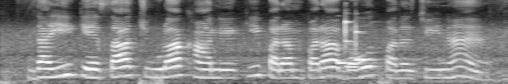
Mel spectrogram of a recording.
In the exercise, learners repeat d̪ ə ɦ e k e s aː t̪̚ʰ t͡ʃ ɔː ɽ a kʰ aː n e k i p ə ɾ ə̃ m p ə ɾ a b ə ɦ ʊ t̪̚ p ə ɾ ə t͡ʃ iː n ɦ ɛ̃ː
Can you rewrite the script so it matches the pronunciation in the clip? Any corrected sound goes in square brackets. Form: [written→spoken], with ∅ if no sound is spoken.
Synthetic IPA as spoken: d̪ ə ɦ [e→i] k e s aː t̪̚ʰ t͡ʃ [ɔː→uː] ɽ a kʰ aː n e k i p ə ɾ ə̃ m p ə ɾ a b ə ɦ ʊ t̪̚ p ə ɾ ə t͡ʃ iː n ɦ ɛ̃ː

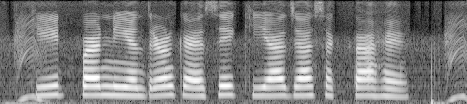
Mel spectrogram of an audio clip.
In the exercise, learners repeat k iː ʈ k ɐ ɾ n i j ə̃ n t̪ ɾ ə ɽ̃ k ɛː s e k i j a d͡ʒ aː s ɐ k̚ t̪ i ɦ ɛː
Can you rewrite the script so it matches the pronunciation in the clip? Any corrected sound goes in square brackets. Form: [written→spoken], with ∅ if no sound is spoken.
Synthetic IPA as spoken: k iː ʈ [k→p] ɐ ɾ n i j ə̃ n t̪ ɾ ə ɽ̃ k ɛː s e k i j a d͡ʒ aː s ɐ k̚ t̪ [i→a] ɦ ɛː

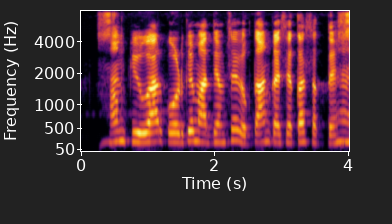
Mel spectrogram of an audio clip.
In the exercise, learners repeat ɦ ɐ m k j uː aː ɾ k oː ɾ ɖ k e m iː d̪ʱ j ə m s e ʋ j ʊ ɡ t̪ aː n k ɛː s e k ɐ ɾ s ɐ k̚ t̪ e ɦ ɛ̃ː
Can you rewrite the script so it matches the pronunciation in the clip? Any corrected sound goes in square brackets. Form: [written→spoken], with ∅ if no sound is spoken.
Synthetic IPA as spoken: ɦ ɐ m k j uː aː ɾ k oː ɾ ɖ k e m [iː→aː] d̪ʱ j ə m s e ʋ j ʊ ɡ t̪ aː n k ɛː s e k ɐ ɾ s ɐ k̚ t̪ e ɦ ɛ̃ː

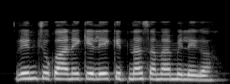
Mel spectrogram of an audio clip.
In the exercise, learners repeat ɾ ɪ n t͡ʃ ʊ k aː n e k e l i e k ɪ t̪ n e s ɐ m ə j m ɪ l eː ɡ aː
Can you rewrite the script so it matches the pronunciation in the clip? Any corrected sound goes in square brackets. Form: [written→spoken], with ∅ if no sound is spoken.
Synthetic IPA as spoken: ɾ ɪ n t͡ʃ ʊ k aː n e k e l i e k ɪ t̪ n [e→a] s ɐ m ə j m ɪ l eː ɡ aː

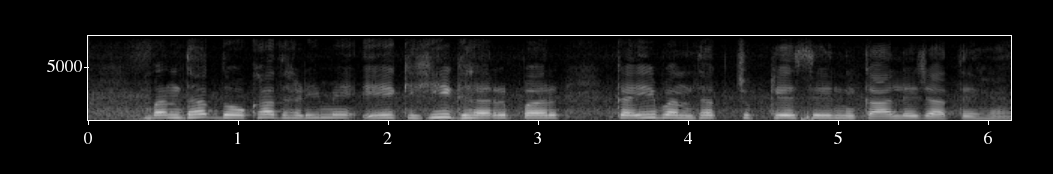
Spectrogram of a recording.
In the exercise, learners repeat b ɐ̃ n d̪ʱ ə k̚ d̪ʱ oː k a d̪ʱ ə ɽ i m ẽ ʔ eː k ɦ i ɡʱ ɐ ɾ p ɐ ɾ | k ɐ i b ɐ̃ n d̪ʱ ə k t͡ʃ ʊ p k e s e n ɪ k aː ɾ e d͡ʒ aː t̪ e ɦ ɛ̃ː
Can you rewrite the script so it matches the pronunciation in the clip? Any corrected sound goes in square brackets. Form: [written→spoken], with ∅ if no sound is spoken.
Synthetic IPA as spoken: b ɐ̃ n d̪ʱ ə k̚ d̪ʱ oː [k→kʰ] a d̪ʱ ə ɽ i m ẽ ʔ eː k ɦ i ɡʱ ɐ ɾ p ɐ ɾ | k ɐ i b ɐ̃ n d̪ʱ ə k t͡ʃ ʊ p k e s e n ɪ k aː [ɾ→l] e d͡ʒ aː t̪ e ɦ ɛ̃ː

